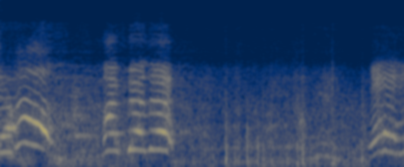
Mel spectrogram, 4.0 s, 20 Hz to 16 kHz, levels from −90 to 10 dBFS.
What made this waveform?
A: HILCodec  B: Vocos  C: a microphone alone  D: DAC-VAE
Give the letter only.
D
